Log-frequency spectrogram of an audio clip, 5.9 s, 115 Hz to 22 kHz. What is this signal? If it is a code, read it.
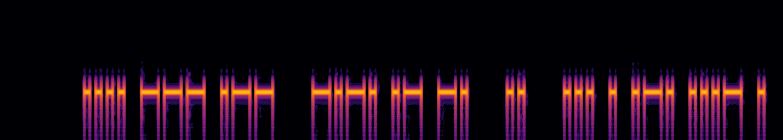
Morse code, heard as a keyed tone, about 28 wpm, 700 Hz. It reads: HOW CAN I SERVE
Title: Sentences from Top 1000 Words - Review Part 2 - 28wpm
